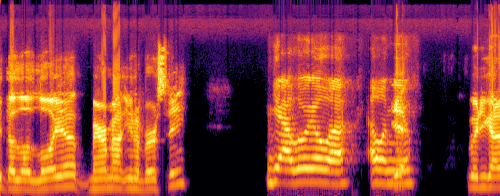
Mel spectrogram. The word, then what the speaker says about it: Loyola: So when you eventually attended the I'm going to probably pronounce this one wrong too, the Loyola Marymount University? Yeah, Loyola, LMU.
